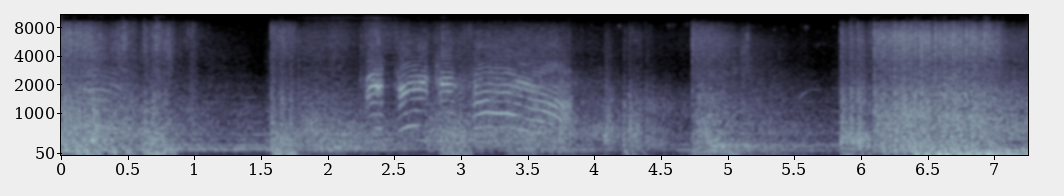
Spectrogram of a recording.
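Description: Machine-gun and rifle fire crackle in a Company of Heroes battle, with Volksgrenadier squads taking fire as they push forward. Dense bursts run steadily through the whole stretch beneath a voice.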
